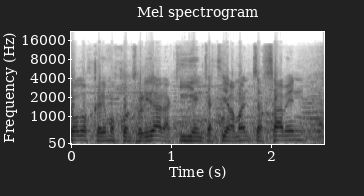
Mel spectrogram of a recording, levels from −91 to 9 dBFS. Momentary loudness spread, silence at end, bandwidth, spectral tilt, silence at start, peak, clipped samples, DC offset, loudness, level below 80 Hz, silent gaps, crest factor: 1 LU; 0 s; 14 kHz; -6 dB/octave; 0 s; 0 dBFS; 1%; 0.8%; -9 LUFS; -38 dBFS; none; 8 dB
